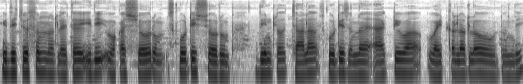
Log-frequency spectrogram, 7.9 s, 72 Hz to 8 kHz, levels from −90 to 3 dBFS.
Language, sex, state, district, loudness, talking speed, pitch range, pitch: Telugu, male, Andhra Pradesh, Sri Satya Sai, -15 LUFS, 145 wpm, 125-140 Hz, 135 Hz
